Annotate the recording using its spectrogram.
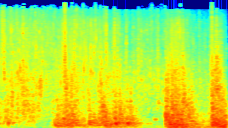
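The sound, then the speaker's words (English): Water sloshes and drips as a scuba diver hauls themselves out of the water onto a boat, with a few dull thumps against the hull and bursts of splashing, fairly loud, no voices. “Okay now, pull yourself out of the water and onto the boat.”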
